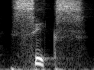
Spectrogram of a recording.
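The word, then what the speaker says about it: six: 6. This word consists of 3 letters only, S-I-X. But when we pronounce it, when we say it, we have 4 sounds.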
